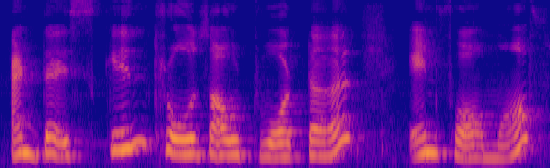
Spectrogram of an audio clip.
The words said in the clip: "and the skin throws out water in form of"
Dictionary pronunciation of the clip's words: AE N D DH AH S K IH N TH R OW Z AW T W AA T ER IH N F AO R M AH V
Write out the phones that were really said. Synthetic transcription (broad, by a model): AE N D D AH S K IH N T R OW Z AW T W AA T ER IH N F AO R M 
